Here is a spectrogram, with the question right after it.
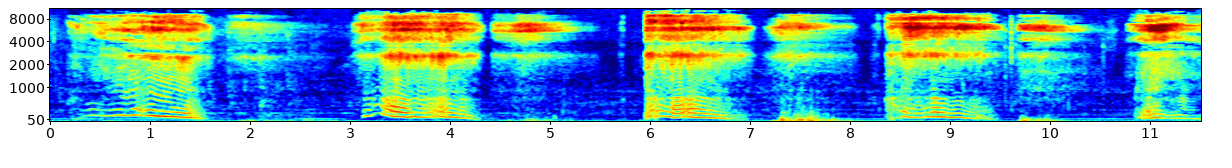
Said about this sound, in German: jetzt hör endlich auf zu schnarchen. Du sägst so laut vor dir hin, aber kein Mensch schlafen. Was ist los? Du schnarchst genau in mein Ohr, weil es hier unten so eng ist.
